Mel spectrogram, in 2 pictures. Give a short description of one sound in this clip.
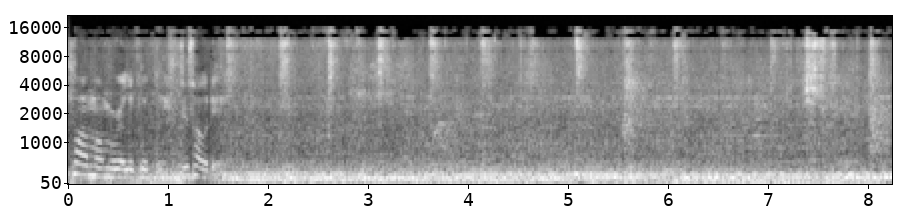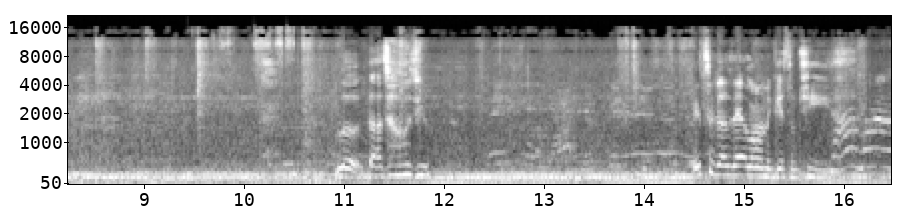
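A shopping cart rattles and rumbles as it rolls along.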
